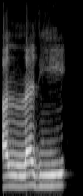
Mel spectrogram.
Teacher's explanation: Alladzi ini mad wajib munfasil ya. Dibaca panjang 2 atau lima harakat.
